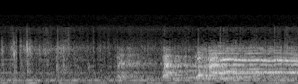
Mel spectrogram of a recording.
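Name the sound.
wolf howling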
